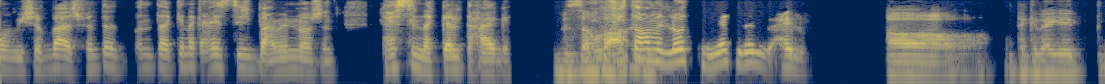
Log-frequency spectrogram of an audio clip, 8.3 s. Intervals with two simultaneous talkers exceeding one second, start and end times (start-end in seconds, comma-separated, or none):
none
